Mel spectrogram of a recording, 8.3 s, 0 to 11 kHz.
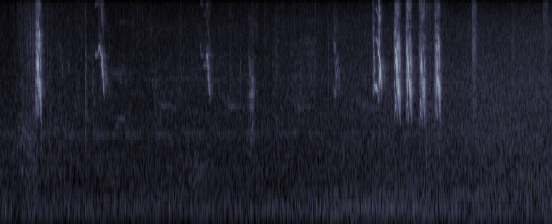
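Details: At a Tenmangu shrine on 25 April 2024, sparrows come to feed at a post. A few scattered high chirps lead to a burst of four or five rapid, bright notes near the end.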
